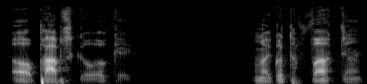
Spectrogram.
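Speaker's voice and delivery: ordinary talk, nothing marked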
